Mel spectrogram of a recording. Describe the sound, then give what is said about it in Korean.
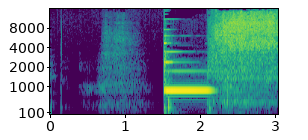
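A bright, loud chime rings out with a sustained bell-like tone, the ding-dong-dang correct-answer chime, followed by a burst of noisy hiss or applause-like sound, after a faint quiet start. “3282님, 딩동댕 선물 드립니다.”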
